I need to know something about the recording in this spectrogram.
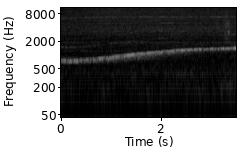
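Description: An ambulance siren sounds from a street beside a clinic in Bogotá, Colombia, a single wailing tone climbing slowly and steadily in pitch over a constant rumble of city traffic, with no one speaking.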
